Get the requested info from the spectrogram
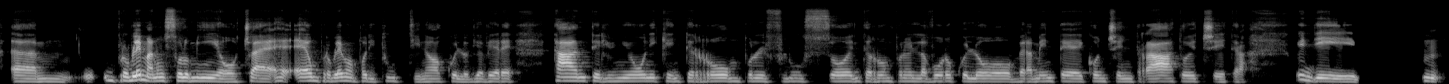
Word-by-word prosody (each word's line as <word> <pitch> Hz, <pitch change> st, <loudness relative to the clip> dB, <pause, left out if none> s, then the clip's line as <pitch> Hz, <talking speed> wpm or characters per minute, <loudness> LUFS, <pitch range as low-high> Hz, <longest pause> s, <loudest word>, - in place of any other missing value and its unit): uhm, 135 Hz, -, -2 dB
u 375 Hz, -1 st, -9 dB
un 185 Hz, -, -4 dB
problema 190 Hz, +2 st, +7 dB
non 165 Hz, +2 st, +2 dB
solo 165 Hz, 0 st, +4 dB
mio, 150 Hz, -5 st, +2 dB
cioè 135 Hz, +5 st, +2 dB
è -, -, +1 dB
è 170 Hz, -, +7 dB
un 170 Hz, -1 st, +2 dB
problema 160 Hz, +1 st, +1 dB
un 150 Hz, -, -8 dB
po' 155 Hz, -, -3 dB
di 135 Hz, -3 st, -8 dB
tutti, 145 Hz, -3 st, -11 dB
no, 130 Hz, +1 st, -4 dB
quello 125 Hz, -5 st, -5 dB
di 130 Hz, -, -6 dB
avere 135 Hz, 0 st, -3 dB, 0.4 s
tante 170 Hz, -2 st, +6 dB
riunioni 150 Hz, +1 st, -2 dB
che 150 Hz, -1 st, -8 dB
interrompono 145 Hz, 0 st, -3 dB
il 145 Hz, -, -5 dB
flusso, 140 Hz, +1 st, -5 dB
interrompono 145 Hz, 0 st, -5 dB
il 140 Hz, -, -6 dB
lavoro, 145 Hz, +1 st, -3 dB
quello 140 Hz, -3 st, -2 dB
veramente 140 Hz, 0 st, -3 dB
concentrato, 140 Hz, 0 st, +2 dB
eccetera, 125 Hz, -3 st, -4 dB, 0.5 s
quindi, 145 Hz, -, +1 dB, 0.7 s
mh, 155 Hz, -3 st, 0 dB
145 Hz, 145 wpm, -22 LUFS, 135-155 Hz, 0.7 s, problema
